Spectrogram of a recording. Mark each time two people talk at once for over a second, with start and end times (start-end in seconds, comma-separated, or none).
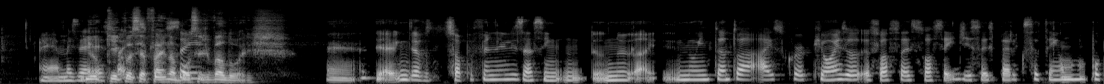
0.6-2.0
